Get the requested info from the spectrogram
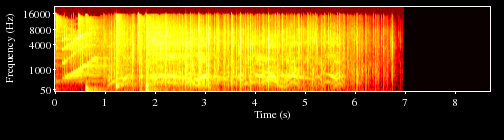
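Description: Cartoon song outro: a rising whistle-like glide, then a jumble of high chattering, voice-like sounds over dense crackling clicks, fading out to silence about seven seconds in.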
